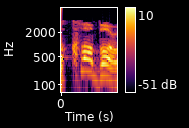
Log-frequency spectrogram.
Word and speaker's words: Kobor: K-O-B-O-R. – Oh, Colbor.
